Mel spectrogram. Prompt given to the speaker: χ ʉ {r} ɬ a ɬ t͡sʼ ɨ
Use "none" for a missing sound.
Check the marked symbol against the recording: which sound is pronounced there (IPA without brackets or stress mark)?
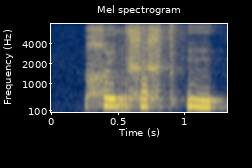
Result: r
